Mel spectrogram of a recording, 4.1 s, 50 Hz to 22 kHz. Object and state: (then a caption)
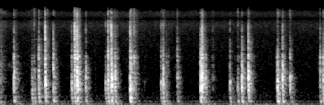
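Fabric drum lamp shade. Fingertips and nails tap the outer wall of a hollow beige drum lamp shade made of fabric on a stiff backing punched with dot circles. About 18 quiet, dry, hollow taps come in irregular bursts, each dying away almost at once. Their muted midrange tone has only a faint bright edge.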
